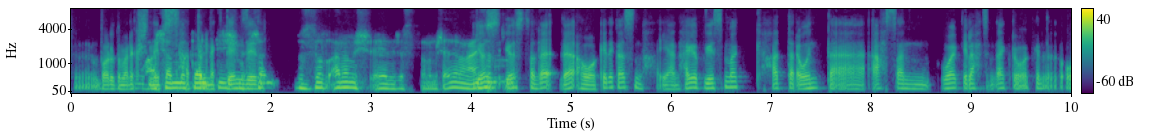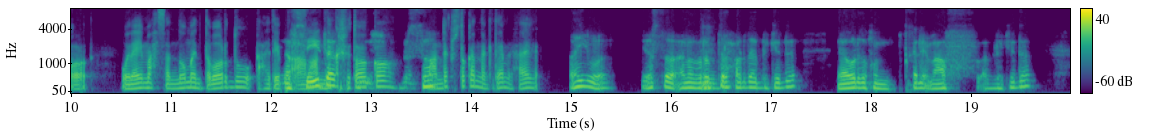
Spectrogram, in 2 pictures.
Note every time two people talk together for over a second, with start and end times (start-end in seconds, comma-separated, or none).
0.6-1.9, 12.1-13.7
